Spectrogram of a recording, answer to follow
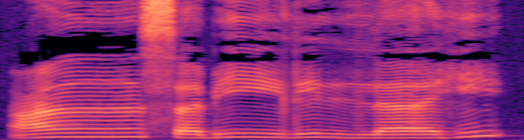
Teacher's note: دلته کې به مونږ نری اخفا کو د سکند ټایم به ورکو او د سین د پاره به خپل جب تیار کو عن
